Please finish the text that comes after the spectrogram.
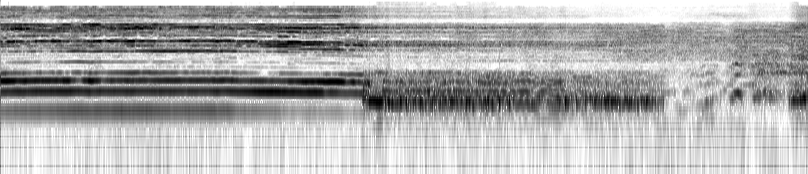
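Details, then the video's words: Pelung chicken of Cianjur, West Java, with its prolonged melodious crow: a pure steady note held over three seconds, then a quavering, rippling section, ending in softer broken fragments. "Ayam Pelung Indonesia | Suara Kokok Panjang & Merdu yang Unik"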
